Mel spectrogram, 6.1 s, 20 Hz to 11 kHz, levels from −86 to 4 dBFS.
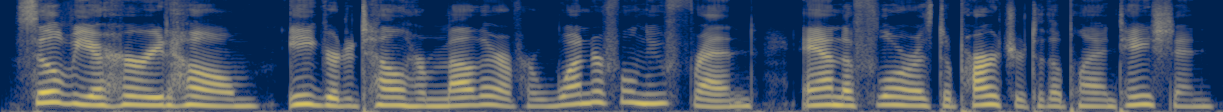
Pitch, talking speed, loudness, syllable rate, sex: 230 Hz, 195 wpm, -20 LUFS, 5.6 syllables/s, female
